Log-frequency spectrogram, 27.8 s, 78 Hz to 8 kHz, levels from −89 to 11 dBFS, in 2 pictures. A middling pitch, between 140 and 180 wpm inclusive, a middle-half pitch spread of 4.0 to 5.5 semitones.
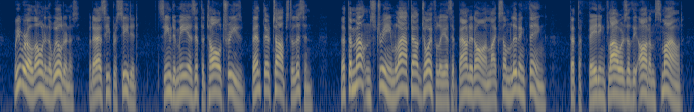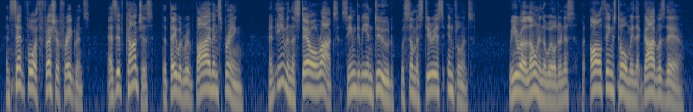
No: medium, 165 Hz; average, 190 wpm; average, 5.2 semitones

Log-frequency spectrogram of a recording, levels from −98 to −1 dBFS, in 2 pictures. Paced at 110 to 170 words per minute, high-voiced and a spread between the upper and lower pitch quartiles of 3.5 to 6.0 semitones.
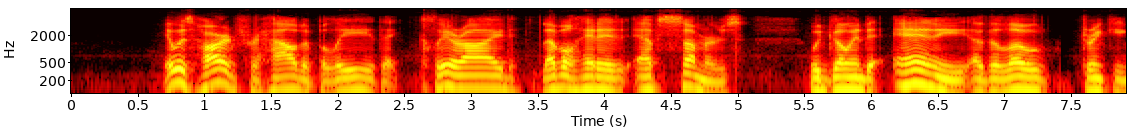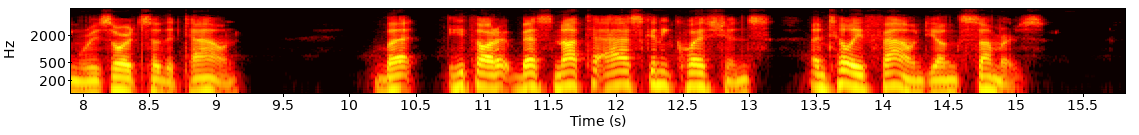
No: average, 155 wpm; low, 120 Hz; average, 4.1 semitones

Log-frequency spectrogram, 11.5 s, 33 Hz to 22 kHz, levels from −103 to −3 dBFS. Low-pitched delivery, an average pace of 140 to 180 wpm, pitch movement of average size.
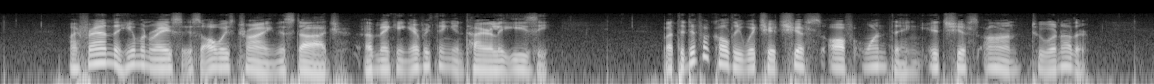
Yes: low, 115 Hz; average, 150 wpm; average, 4.1 semitones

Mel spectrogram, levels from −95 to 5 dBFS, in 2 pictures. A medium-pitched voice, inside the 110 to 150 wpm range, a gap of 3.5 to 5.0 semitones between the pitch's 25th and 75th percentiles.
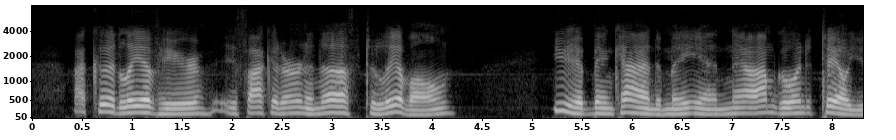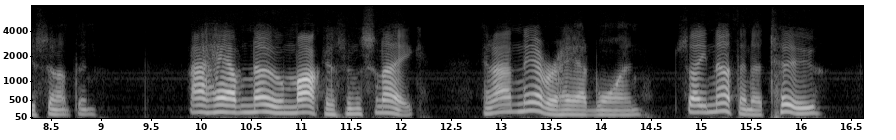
Yes: medium, 150 Hz; average, 145 wpm; average, 4.4 semitones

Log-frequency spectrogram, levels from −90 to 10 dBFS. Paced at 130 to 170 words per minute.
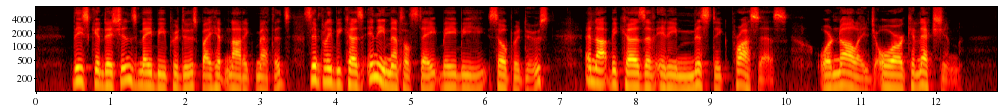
Yes: average, 140 wpm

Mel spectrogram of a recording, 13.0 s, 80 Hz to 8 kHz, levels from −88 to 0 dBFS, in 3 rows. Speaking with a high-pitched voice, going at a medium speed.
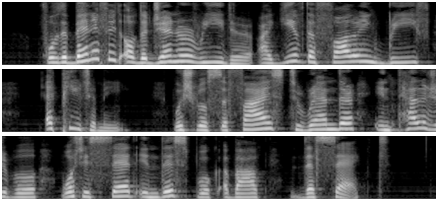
No: high, 220 Hz; slow, 130 wpm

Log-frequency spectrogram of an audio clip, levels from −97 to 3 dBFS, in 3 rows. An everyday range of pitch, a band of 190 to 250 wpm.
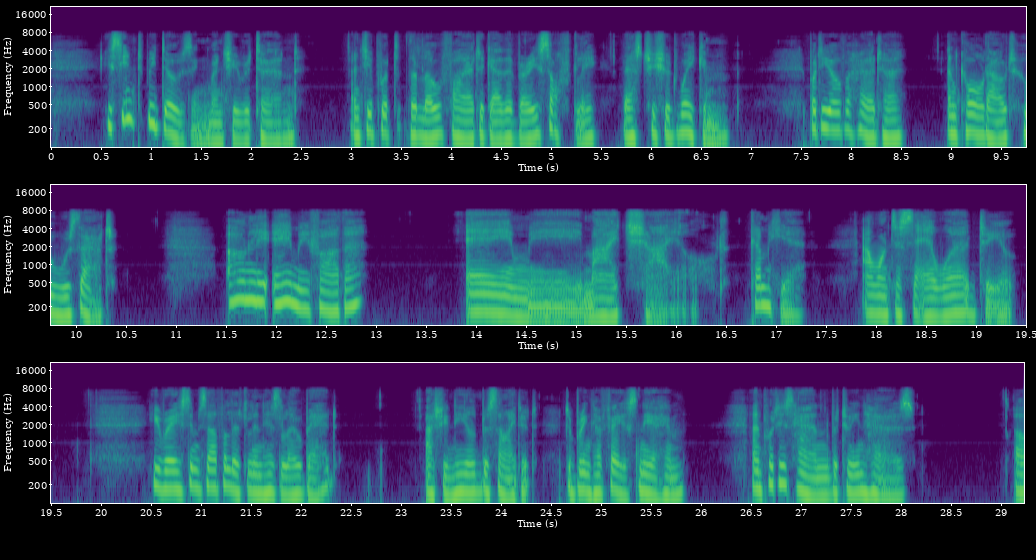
No: average, 3.6 semitones; average, 155 wpm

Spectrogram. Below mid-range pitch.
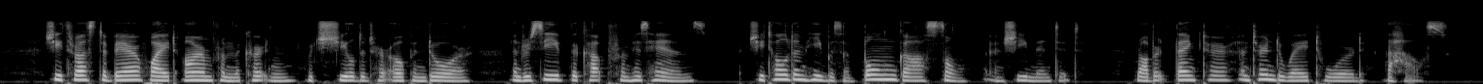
No: medium, 185 Hz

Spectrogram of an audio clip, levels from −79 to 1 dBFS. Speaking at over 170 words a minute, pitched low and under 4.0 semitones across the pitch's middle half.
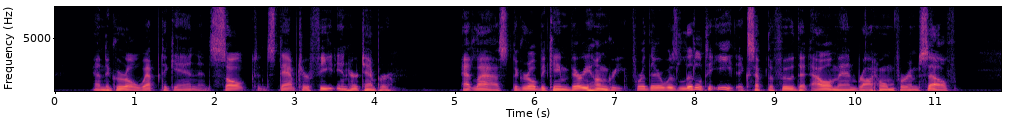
Yes: average, 190 wpm; low, 110 Hz; average, 3.5 semitones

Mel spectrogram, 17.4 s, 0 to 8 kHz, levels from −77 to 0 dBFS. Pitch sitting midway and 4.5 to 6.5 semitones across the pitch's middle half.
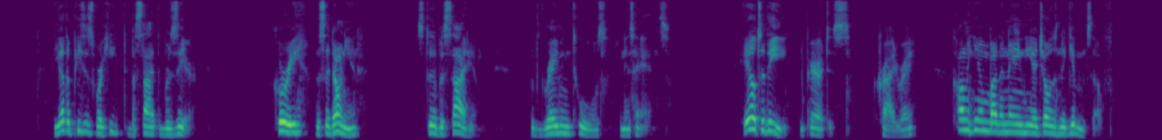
Yes: medium, 165 Hz; wide, 5.6 semitones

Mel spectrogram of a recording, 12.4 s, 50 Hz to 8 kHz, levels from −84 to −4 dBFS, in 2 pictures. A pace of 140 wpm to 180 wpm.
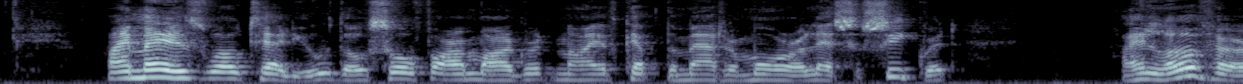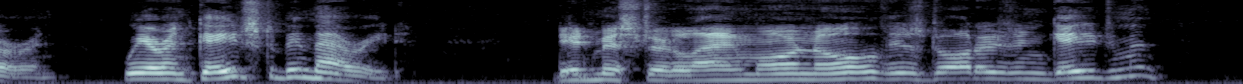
No: average, 190 wpm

